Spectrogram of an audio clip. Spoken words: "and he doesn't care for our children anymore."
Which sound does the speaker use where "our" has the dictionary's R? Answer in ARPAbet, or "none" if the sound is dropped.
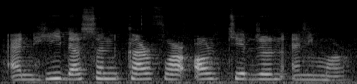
L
